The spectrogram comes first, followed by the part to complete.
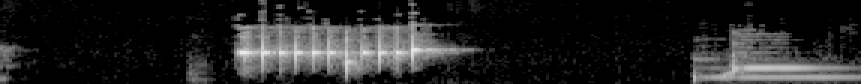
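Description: Incoming-call ringtone: a fast trill of about a dozen high beeps lasting about a second. Near the end comes a click, then a short, steady, lower tone.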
